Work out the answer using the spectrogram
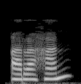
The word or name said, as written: arahan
